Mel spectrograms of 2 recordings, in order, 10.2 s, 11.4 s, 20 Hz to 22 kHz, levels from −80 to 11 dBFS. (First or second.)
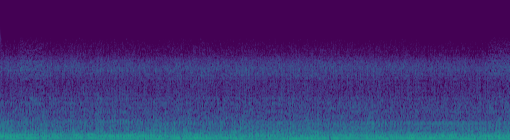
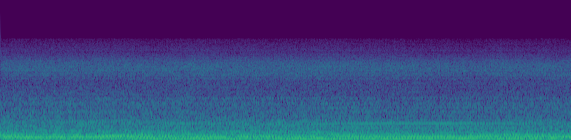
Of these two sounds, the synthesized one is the first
